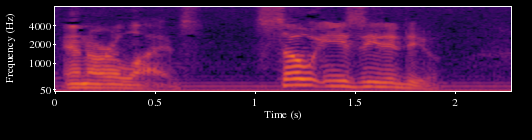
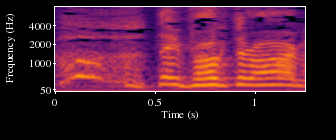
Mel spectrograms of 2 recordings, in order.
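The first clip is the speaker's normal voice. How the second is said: hammed-up panicky gasp, loud and raised; freaking out; 5 semitones higher, 8 dB louder than usual. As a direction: imitate a shocked bystander panicking. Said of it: "someone's freaking out".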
